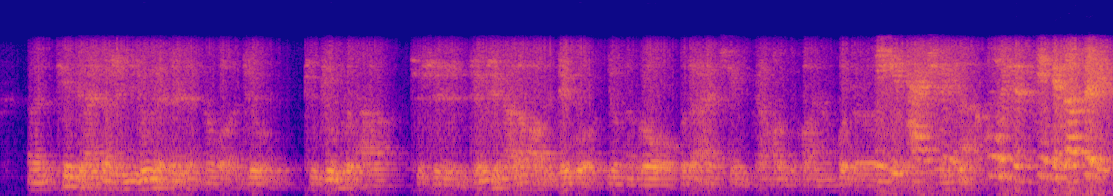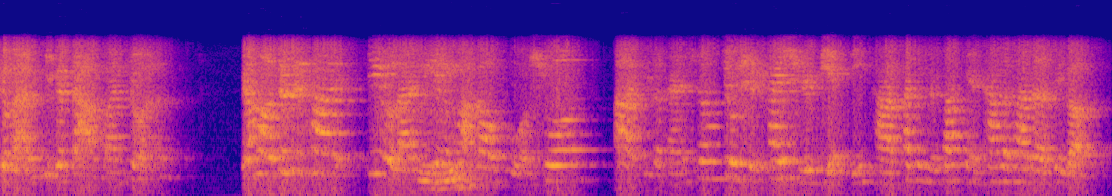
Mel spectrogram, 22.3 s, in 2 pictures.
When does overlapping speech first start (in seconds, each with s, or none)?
8.7 s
